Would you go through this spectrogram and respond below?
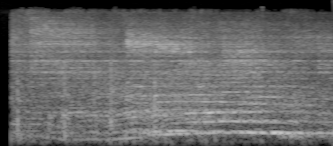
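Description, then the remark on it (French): A cow lets out one long, low, drawn-out moo that swells and holds steady, loud over a busy background of crowd noise, at a cattle exhibition where heifers and cows are paraded before judges to determine a ranking. “génisses et vaches ont défilé depuis hier devant les yeux de juges attentifs pour déterminer un classement”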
